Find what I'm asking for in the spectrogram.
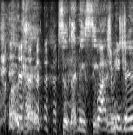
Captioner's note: laughs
